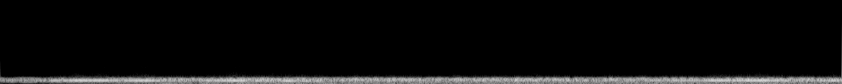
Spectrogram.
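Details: Singing humpback whale, low drawn-out moaning notes held level then dipping slightly, several in a row early on and another returning near the end, set against a dense, steady low underwater rumble.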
